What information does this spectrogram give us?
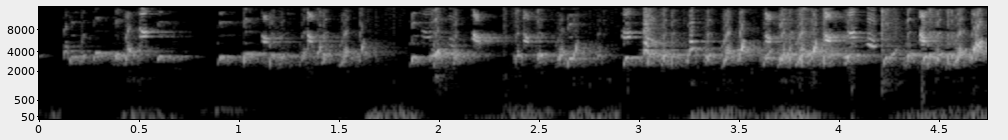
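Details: European goldfinch flock of both sexes twittering, sound used to trigger singing in males; busy high chirping and rippling trills, briefly pausing early, then growing denser and louder, with muffled low bumps beneath.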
